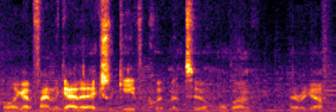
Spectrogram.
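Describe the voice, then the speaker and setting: A man's voice: deep voice, completely flat delivery, very fast, loud music behind the voice. A man working as game master, narrating a tabletop roleplaying game in an informal, wry and exclamatory way.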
